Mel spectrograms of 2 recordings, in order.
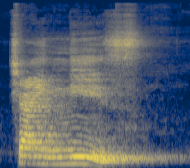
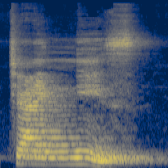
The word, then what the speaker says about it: Chinese: Vamos aí para a segunda coluna, terceira palavra aí, Chinese. Chinese. Não é? O final aí que tem mais força, knees.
